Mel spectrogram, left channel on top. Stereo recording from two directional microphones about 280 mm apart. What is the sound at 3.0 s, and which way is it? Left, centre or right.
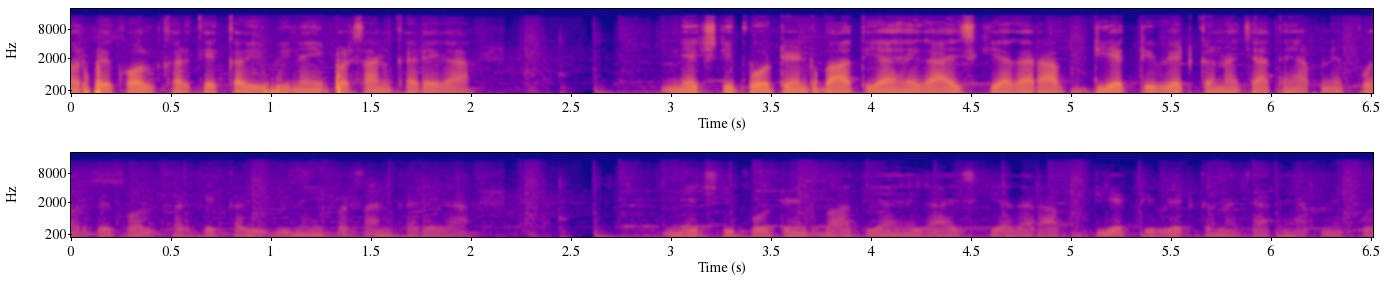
Speech, left.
